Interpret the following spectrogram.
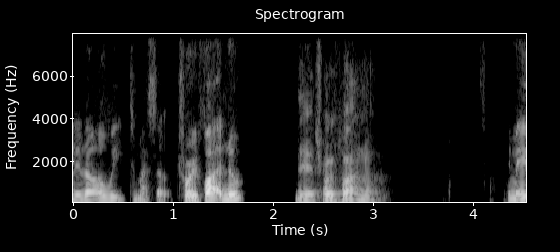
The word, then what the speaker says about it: Troy Fontenot: Troy Fontenot.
